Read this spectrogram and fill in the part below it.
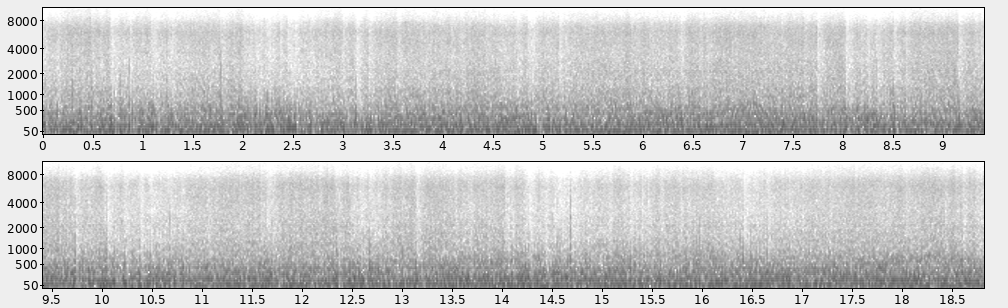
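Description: Wind roars steadily against a moving vehicle.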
